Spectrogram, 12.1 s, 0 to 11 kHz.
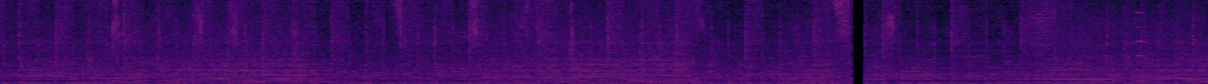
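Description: Race cars lap Suzuka circuit in Gran Turismo 7, a loud continuous engine drone rising and falling through gear changes with hints of tire squeal, one brief dropout near the end, no talk.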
